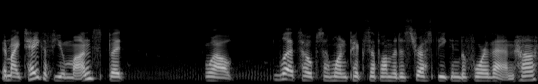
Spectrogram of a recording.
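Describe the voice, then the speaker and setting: A woman's voice: fairly low pitch, a little fast, dry recording, muffled recording, natural voice. A woman playing a brash, easily flustered starship commander with a tomboyish, brusque, sweary delivery in an audio roleplay. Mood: relieved, hopeful. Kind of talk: audio roleplay acting, spoken to the listener.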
